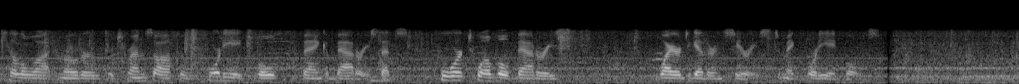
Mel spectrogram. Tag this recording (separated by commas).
Speech, Boat, Vehicle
